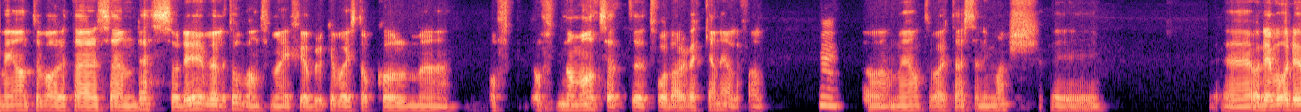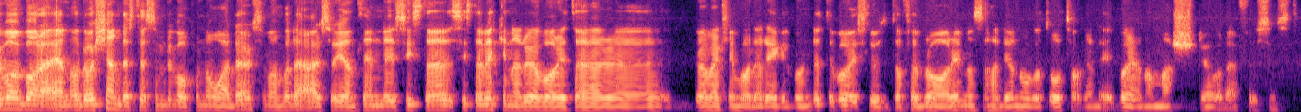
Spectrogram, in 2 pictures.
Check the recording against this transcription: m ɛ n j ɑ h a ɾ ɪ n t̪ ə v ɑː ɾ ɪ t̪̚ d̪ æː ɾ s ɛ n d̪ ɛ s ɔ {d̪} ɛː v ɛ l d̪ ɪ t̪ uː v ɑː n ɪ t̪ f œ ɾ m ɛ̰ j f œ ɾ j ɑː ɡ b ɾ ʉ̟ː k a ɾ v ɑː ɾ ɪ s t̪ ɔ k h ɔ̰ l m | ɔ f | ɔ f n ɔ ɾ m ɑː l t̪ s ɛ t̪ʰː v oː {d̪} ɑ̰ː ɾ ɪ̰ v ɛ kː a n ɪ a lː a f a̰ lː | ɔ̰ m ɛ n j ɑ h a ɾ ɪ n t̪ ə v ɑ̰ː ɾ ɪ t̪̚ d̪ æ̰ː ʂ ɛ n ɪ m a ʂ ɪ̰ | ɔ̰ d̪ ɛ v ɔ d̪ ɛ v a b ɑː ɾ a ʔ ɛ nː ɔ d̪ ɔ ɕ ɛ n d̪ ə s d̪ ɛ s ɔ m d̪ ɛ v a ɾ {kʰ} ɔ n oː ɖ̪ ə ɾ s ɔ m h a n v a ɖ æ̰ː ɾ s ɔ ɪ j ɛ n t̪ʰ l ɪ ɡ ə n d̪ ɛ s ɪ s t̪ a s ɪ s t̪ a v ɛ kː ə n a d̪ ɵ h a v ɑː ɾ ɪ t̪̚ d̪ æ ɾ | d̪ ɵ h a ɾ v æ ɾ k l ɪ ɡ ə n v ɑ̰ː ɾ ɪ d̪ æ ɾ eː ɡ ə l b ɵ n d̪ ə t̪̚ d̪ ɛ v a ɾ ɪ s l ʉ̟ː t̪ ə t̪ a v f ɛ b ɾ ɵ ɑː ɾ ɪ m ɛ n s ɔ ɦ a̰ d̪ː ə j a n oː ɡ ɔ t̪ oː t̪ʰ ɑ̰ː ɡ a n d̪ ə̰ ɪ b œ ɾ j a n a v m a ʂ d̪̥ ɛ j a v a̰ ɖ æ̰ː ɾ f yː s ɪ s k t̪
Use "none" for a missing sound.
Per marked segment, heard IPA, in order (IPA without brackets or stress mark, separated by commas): d̪, d̪, pʰ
